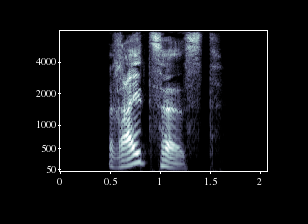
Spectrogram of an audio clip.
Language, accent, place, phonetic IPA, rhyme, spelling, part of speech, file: German, Germany, Berlin, [ˈʁaɪ̯t͡səst], -aɪ̯t͡səst, reizest, verb, De-reizest.ogg
- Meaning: second-person singular subjunctive I of reizen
